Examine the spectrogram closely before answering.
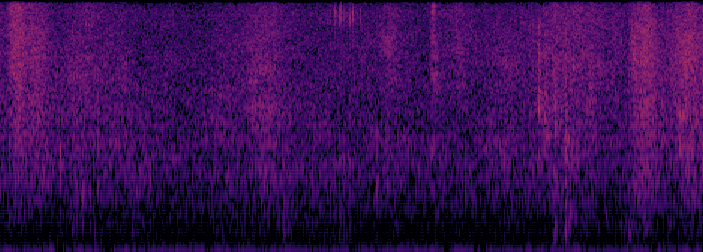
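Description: Clothing rustles and squeaks as a toddler scrambles about.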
